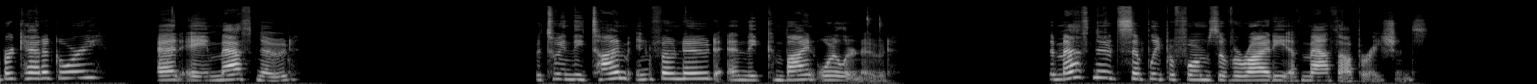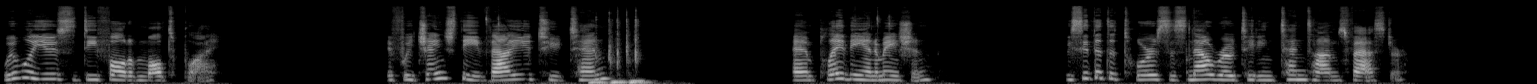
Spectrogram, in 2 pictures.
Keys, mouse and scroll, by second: 20.2-22.4 drag, 24.1 click, 30.3 click.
